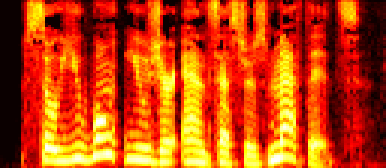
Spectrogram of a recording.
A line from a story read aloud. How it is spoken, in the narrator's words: I snapped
